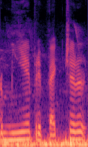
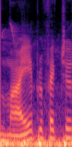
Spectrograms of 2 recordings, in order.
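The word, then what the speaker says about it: 三重: not the correct pronunciation or me a prefecture uh a place in japan is pronounced as my prefecture sometimes and sometimes me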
